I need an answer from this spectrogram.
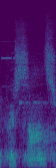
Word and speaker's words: puissance: To rule your reality with either puissance or wealth, which door do you choose? So that's how you pronounce that word, puissance.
